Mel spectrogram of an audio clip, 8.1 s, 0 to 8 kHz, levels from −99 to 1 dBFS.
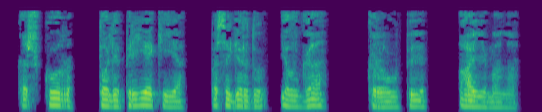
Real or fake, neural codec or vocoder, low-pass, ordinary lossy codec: real; none; 7.2 kHz; MP3, 24 kbps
